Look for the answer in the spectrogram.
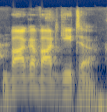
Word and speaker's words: Bhagavad Gita: Bhagavad Gita.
